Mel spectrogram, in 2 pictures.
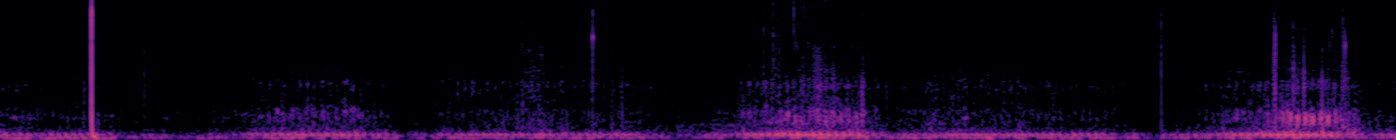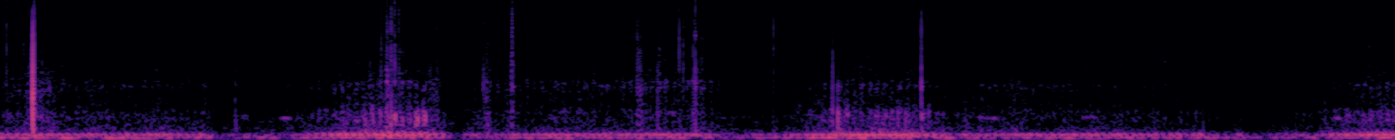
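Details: British Shorthair cat named Sabu purring while relaxed and content, amateur recording: a steady low rumbling purr swelling with each breath about every two and a half seconds, with a few sharp clicks and ticks.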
